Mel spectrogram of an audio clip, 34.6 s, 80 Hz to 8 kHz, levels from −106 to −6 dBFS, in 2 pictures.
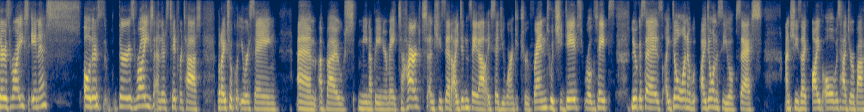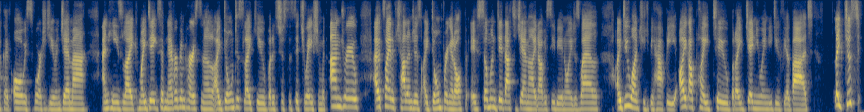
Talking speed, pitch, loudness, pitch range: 230 wpm, 180 Hz, -25 LUFS, 165-205 Hz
